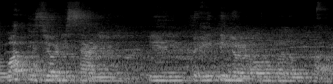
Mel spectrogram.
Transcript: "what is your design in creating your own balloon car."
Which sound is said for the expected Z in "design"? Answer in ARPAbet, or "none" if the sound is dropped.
S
